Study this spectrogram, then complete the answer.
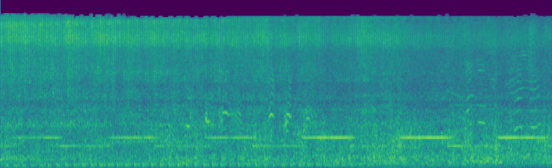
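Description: A railway crossing bell rings steadily in a repeating two-tone pattern.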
